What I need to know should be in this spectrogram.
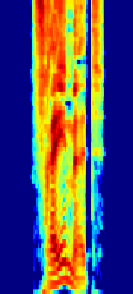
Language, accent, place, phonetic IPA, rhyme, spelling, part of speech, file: German, Germany, Berlin, [ˈfʁeːmət], -eːmət, framet, verb, De-framet.ogg
- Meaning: second-person plural subjunctive I of framen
